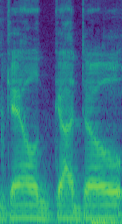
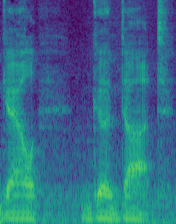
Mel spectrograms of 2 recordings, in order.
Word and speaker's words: Gal Gadot: not i don't care instead of saying her name is gail gadot or you should be saying gal gadot the actor showed me jimmy kimmel how to correctly say her name telling him to emphasize the t a bit more good i don't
